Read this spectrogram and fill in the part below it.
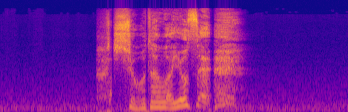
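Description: A young man shouts out in distress.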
